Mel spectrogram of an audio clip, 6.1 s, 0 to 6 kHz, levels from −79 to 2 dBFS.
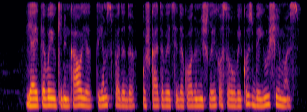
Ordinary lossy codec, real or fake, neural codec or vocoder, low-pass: AAC, 48 kbps; real; none; 5.4 kHz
